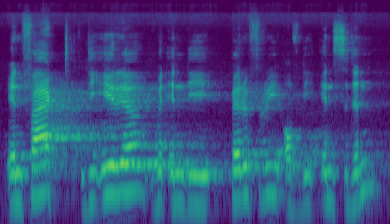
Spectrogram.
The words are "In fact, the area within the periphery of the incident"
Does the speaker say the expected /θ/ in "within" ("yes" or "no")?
no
